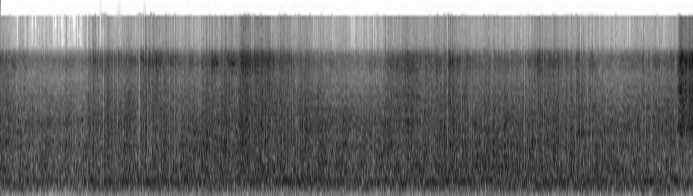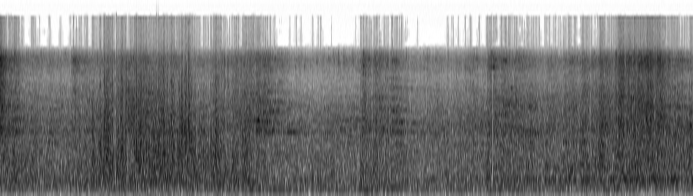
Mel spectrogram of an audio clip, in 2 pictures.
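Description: Norfolk Southern freight train's cars rolling past close by: a loud, steady rush and rumble of steel wheels on the rails.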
